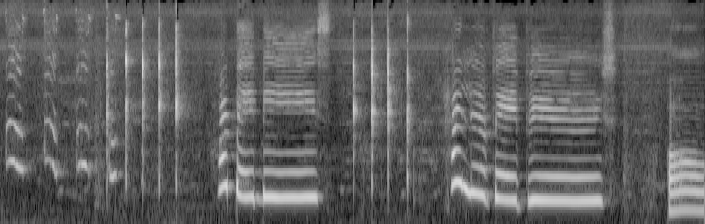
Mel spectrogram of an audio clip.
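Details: Three-week-old Weimaraner puppies of the Bravo litter, indoors with new toys in their whelping box, give high whining yelps, several sliding downward and some held steady, mixed with quick clicking taps.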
